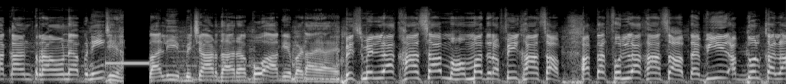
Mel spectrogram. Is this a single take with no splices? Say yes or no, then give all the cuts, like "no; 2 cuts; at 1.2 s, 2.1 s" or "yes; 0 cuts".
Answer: no; 2 cuts; at 3.4 s, 6.9 s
